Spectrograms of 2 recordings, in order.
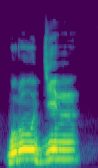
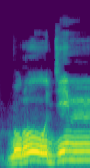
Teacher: Mana sebutan nun sukun? Dia dah dimasukkan ke dalam huruf mim. Jadi burujim. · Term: idgham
